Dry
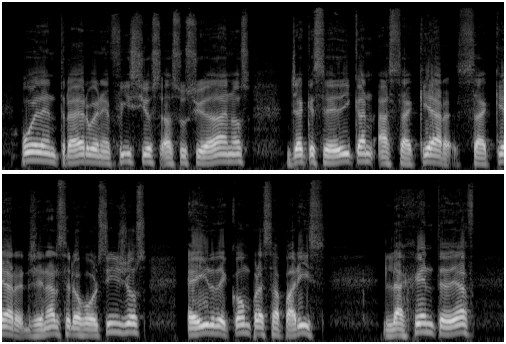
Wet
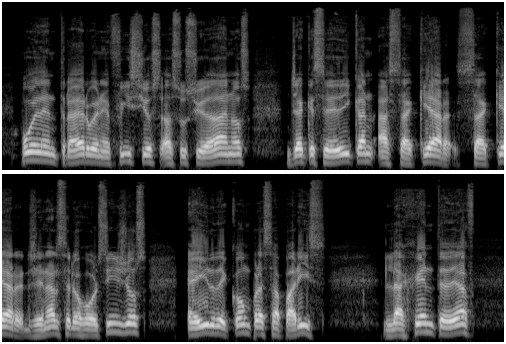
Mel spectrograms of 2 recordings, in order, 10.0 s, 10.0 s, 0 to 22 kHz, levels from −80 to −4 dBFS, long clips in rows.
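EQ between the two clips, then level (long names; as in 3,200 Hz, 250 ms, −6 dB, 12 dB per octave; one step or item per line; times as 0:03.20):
low-shelf EQ 100 Hz −9 dB
low-shelf EQ 300 Hz −10.5 dB
notch filter 470 Hz, Q 12
+7.0 dB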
